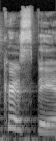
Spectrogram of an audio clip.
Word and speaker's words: Chrispy: And my name is Crispy, and that's spelled C-H-R-I-S-P.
